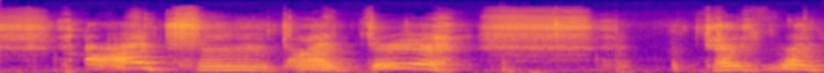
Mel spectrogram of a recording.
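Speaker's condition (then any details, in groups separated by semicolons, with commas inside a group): Brain injury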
